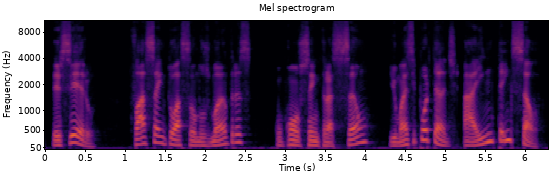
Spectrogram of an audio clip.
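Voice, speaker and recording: A man hosting a calm instructional talk on a spiritual technique, slowing down when he speaks mantras. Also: fairly high pitch, no room sound, clean studio sound. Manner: lively, rising and falling delivery, slowing on mantras. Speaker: host teaching a spiritual technique.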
